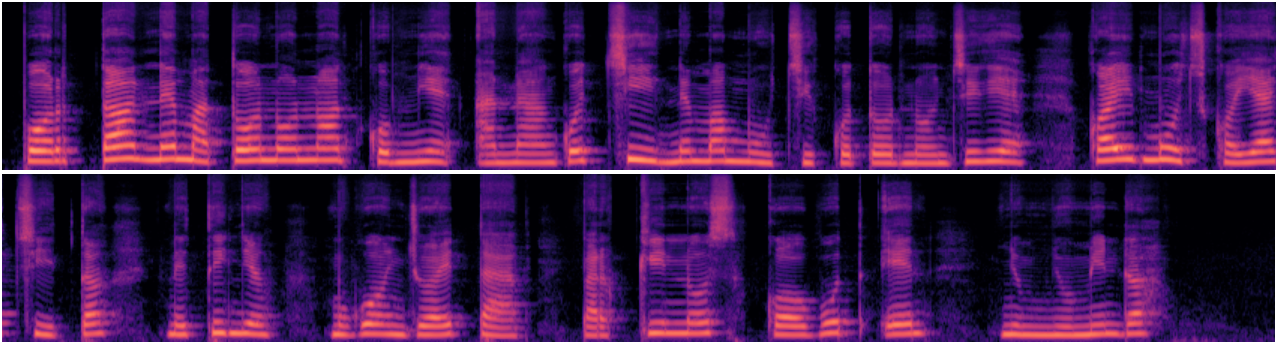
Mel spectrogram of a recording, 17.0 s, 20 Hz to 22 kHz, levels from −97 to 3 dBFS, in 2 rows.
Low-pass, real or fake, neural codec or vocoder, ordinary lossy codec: none; fake; codec, 44.1 kHz, 7.8 kbps, Pupu-Codec; none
